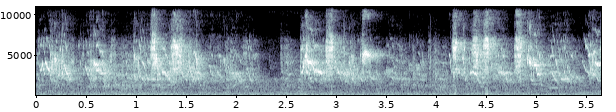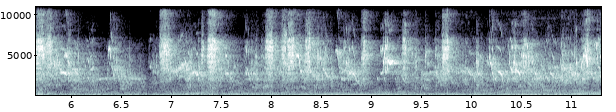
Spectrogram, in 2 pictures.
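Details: Budgies warbling on their perch in repeated pulses of scratchy, high chirps, each burst about a second long with short pauses, over a steady faint hum.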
